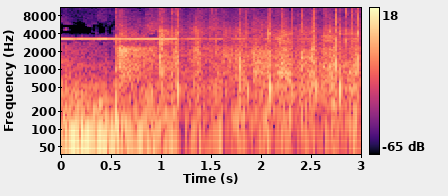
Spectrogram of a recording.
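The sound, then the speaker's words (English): Audience applause after a speech, a brief burst of clapping with a few sharp thuds and scattered cheers, rising out of a short opening sound. “Wow. People applauded.”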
